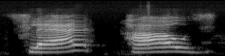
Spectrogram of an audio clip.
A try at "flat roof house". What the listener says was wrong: Flat roof house. Roof is important.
